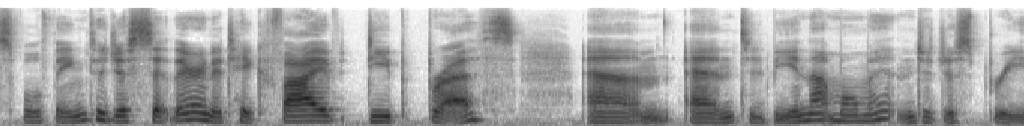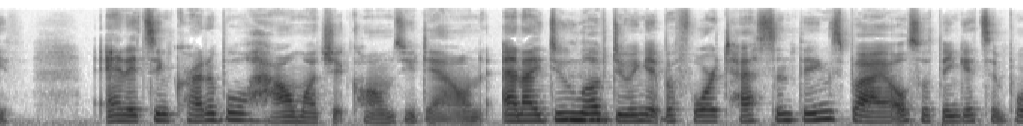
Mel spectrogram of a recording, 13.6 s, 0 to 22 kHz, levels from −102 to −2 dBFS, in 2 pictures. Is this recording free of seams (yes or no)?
yes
